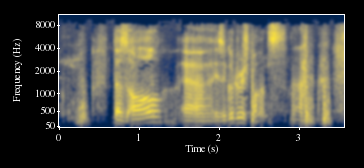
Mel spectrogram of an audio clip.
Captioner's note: chuckles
